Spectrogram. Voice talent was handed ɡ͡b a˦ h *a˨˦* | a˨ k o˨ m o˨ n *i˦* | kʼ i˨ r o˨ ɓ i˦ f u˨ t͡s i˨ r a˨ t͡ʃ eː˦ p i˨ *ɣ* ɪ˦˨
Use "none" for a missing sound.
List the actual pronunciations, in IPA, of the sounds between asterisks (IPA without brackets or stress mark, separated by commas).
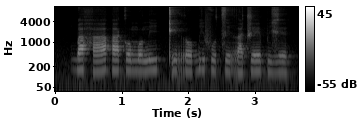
a˨˦, i˦, ɣ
